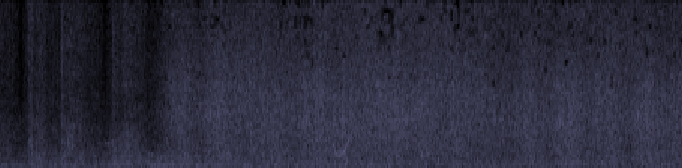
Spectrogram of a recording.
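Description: Tall grass rustles as someone pushes through it.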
